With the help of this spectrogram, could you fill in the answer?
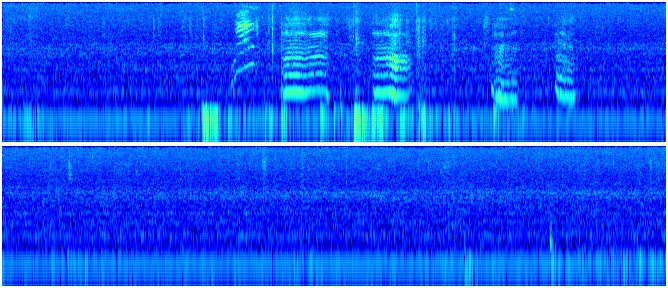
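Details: Kittens wound up at bedtime after a space heater was plugged in, climbing and refusing to settle for nursing with mother Gaia: a burst of several quick high meows and squeaks in the middle, followed by long stretches of steady humming.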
